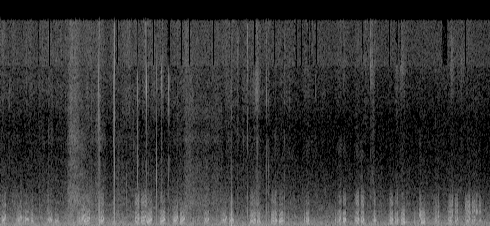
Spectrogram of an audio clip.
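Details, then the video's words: Happy sound of two guinea pigs while eating grass, distinct from their bubbly exploring sound: crisp, clicky squeaks in quick irregular bursts, some louder and sharper, with chewing and rustling between. "Guinea pigs making happy noises while eating"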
